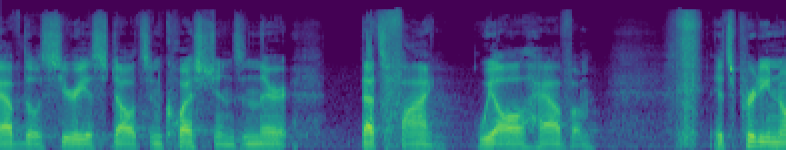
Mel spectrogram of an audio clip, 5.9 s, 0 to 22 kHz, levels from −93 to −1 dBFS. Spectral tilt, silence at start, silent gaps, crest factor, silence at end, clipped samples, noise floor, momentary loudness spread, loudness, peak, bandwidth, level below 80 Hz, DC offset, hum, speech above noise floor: -4 dB/octave; 0 s; none; 22 dB; 0 s; under 0.1%; -56 dBFS; 10 LU; -26 LUFS; -6 dBFS; 16.5 kHz; -60 dBFS; under 0.1%; none; 30 dB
